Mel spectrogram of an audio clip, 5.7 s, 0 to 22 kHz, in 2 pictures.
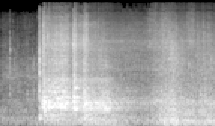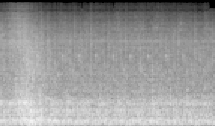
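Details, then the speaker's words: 1947 Ford after transmission rebuild and after sanding distributor points to fix no-spark: brief crank, fires at once, steady unhurried idle without misses; normal start and idle. "Actually, I had to take the whole distributor right off to do it. But it starts now. So let's start it and test this transmission."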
